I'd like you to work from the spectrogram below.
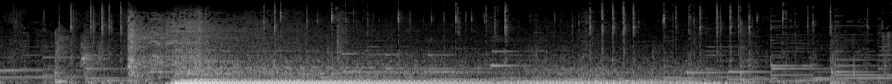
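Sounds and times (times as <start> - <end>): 
car engine turning over and starting: 1.3 - 7.5.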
